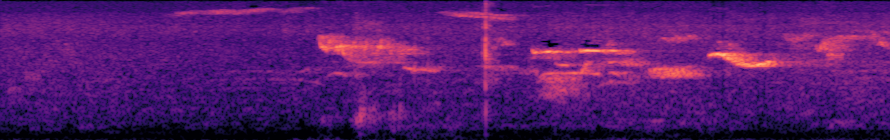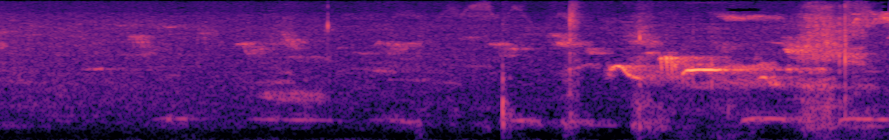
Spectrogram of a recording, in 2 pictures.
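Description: Songbirds chirping and calling in short phrases, starting about a second and a half in and picking up again near the end, with a few sharp clicks in between.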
